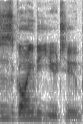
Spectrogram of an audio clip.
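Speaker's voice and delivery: ordinary talk, nothing marked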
